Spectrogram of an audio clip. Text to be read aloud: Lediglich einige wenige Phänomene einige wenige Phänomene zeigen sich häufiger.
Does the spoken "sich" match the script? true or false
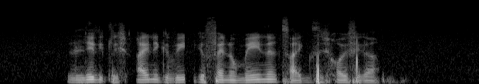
true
